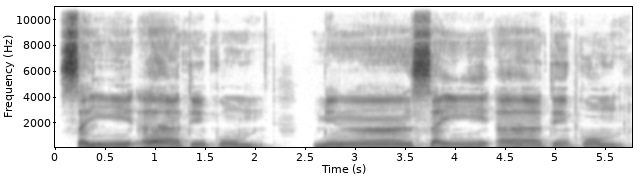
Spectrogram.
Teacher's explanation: کاف کو میم ساکن کے ساتھ ملانا ہے، میم ساکن میں غنہ کریں گے · سین کی سیٹی باریک ہوگی اور سین کو یا کے ساتھ ملانا ہے ، یا کے اوپر تشدید زور دیں گے، اور اگلے یا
